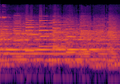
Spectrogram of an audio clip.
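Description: A clarinet choir, with soprano clarinets and lower curved-neck clarinets, plays together in a large room, holding a long sustained chord.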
